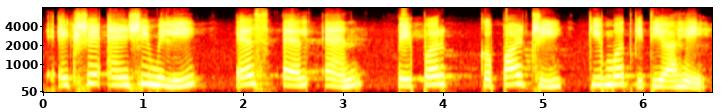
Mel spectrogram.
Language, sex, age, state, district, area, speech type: Marathi, female, 30-45, Maharashtra, Buldhana, urban, read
